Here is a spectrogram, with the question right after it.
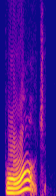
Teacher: far out will contain the linking R sound because the next word starts with a vowel sound.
